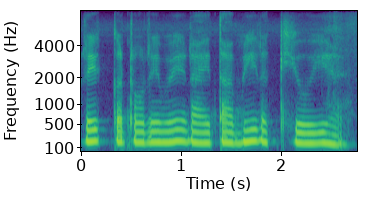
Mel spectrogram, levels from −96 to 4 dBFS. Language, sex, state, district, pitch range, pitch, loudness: Hindi, female, Uttar Pradesh, Saharanpur, 170-190 Hz, 180 Hz, -17 LUFS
